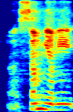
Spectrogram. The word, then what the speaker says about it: संयमी: देखिए, ये जो जीवन प्रभु ने बोला है संयमी, संयमी, इस तरह से इसका उच्चारण किया उन्होंने।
